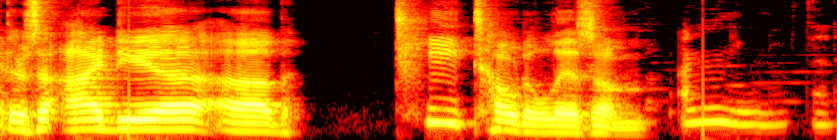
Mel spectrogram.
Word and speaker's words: teetotalism: The T in teetotalism, even though it's spelled T-E-E, that's so you pronounce the letter T separately, has to do with temperance.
